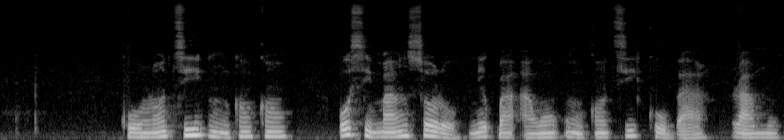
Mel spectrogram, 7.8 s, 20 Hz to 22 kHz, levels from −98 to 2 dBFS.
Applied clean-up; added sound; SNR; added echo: none; none; none; none.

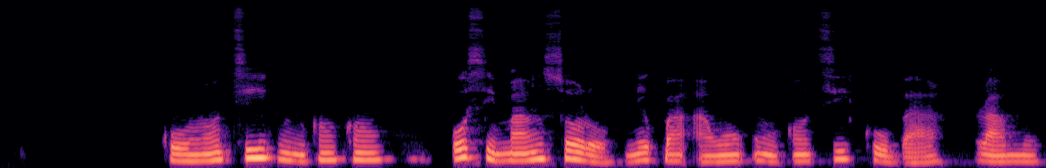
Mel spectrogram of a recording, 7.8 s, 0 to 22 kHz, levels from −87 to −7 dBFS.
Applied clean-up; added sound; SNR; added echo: neural mask model Resemble Enhance denoiser.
